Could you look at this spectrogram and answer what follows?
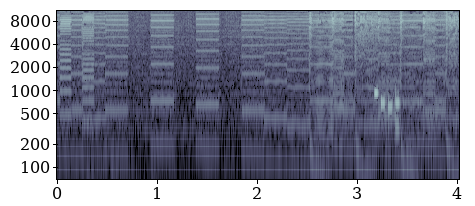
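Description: The timer alarm in Factorio sounds as a quick run of beeps near the end, over steady stepped game music tones.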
